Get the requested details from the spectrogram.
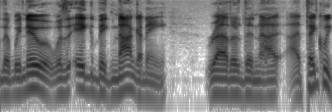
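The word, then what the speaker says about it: Igbinoghene: That was the only reason that we knew it was Igbignogany rather than I think we called him like Ibenajay for a while.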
